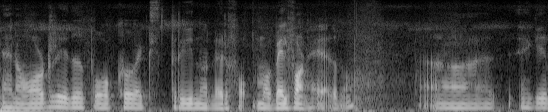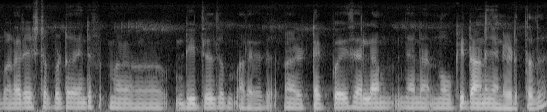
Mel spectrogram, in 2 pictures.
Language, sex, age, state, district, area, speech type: Malayalam, male, 18-30, Kerala, Wayanad, rural, spontaneous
